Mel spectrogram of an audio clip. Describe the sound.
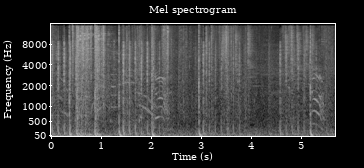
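Rapid video game gunfire: many sharp shots in quick bursts, some with short whining ricochet-like tails, loud throughout with little pause.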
